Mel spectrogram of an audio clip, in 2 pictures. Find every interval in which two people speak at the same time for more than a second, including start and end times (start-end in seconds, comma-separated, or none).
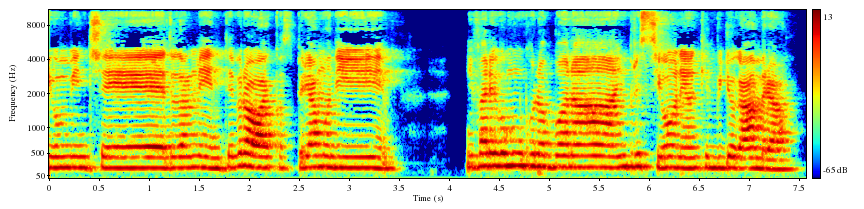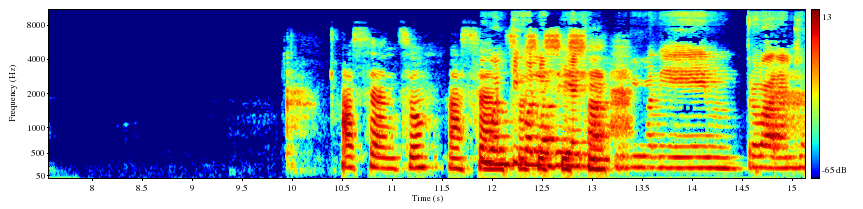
11.8-13.1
